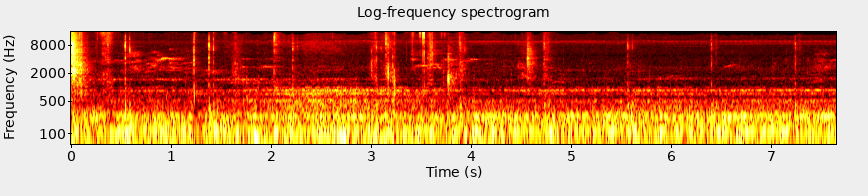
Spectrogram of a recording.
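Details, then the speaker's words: Cheap eBay 12V 5kW diesel air heater on a bench test at start-up, glow plug heating, then the pump starts: steady low fan rumble with sharp ticks about every half second as the dosing pump primes; combustion follows, drawing about eight amps; normal start-up. "okay start a pumping the pump started pumping"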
